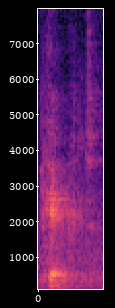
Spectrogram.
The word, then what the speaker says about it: picked: CK and the D although the D really honestly is said more like a t pick we have to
